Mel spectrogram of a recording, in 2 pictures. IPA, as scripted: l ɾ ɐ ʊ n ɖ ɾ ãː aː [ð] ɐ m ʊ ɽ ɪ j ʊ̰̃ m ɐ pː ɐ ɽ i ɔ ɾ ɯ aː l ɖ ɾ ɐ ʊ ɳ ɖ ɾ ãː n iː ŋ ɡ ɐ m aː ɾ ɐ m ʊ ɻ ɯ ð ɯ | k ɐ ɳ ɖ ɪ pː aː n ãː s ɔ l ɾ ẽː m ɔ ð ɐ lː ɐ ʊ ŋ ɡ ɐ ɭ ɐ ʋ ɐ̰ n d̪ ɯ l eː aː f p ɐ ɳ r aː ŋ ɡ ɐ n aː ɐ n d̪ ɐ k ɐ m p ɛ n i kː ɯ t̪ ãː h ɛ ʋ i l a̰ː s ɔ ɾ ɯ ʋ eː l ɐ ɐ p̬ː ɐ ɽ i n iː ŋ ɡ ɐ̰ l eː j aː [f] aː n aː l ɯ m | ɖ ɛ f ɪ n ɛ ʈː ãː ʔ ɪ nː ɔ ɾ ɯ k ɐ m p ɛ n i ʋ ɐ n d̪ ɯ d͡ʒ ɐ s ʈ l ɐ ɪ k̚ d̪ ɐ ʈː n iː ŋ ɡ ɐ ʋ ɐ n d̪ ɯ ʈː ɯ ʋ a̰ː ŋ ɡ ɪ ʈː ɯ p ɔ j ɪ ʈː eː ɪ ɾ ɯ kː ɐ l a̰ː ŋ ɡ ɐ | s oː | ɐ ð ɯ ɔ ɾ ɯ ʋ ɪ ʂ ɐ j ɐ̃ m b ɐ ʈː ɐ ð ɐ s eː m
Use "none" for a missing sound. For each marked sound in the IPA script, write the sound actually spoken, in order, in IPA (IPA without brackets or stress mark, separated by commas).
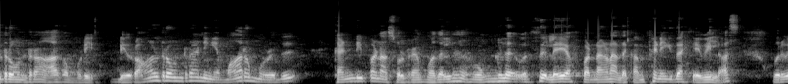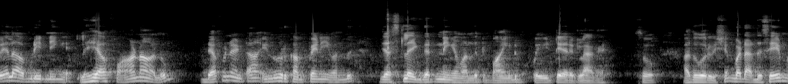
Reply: ɣ, f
